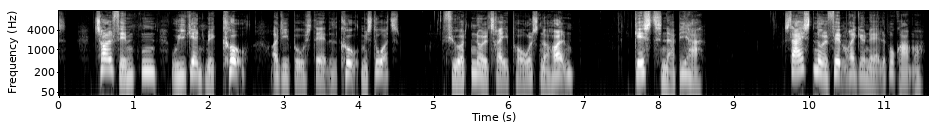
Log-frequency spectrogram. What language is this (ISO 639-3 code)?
dan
